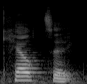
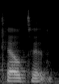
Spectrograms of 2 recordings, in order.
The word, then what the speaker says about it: Celtic: called Samhain and the Celtic people. And it's pronounced Celtic. It's not pronounced Celtic. It's pronounced Celtic people.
